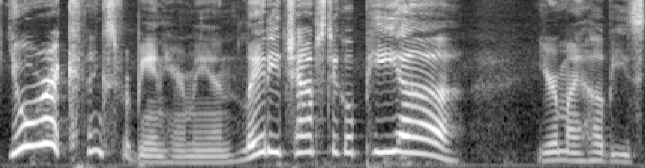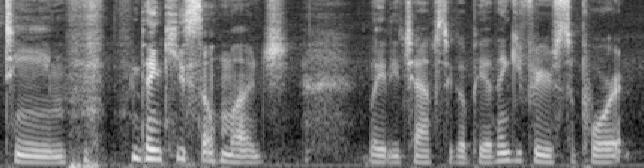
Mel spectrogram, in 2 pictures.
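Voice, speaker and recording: A man's voice: mid-range voice, very animated, moderate pace, a little mellow. Male, thirties, easygoing stream host, rambling chat, mid-range voice. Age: 30s. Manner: rambling, friendly, many ums and thank-yous. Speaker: livestream host. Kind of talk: casual livestream chat reading comments.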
